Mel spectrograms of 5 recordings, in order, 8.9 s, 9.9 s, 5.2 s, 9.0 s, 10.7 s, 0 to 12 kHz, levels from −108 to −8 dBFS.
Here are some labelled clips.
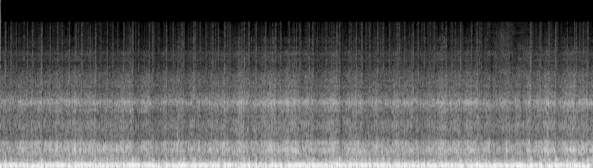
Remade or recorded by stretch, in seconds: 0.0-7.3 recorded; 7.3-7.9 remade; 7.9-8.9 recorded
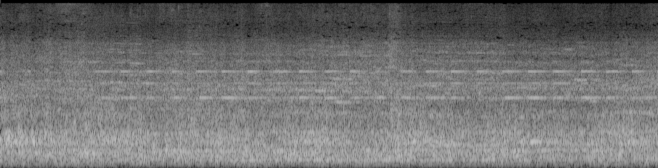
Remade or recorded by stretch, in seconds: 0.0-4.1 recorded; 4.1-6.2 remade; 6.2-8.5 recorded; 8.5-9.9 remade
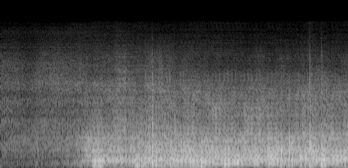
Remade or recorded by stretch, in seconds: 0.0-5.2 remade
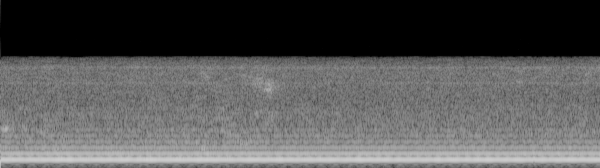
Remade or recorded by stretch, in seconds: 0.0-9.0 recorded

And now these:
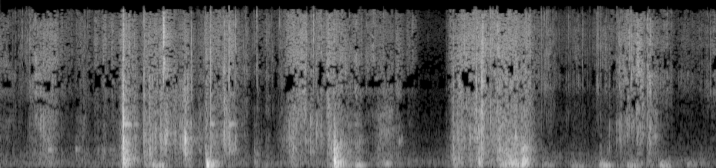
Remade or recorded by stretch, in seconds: 0.0-10.7 recorded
